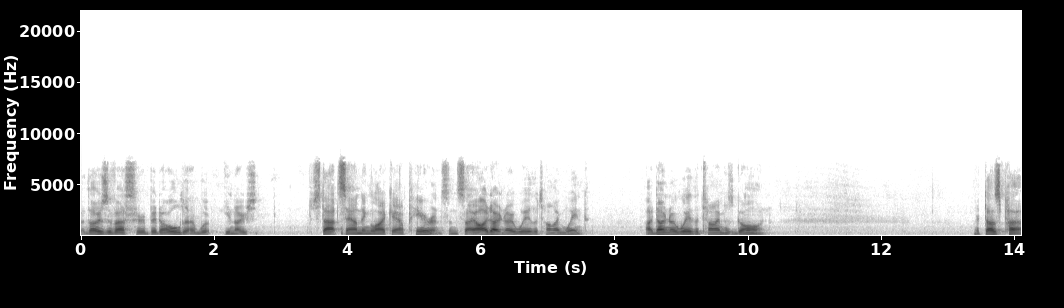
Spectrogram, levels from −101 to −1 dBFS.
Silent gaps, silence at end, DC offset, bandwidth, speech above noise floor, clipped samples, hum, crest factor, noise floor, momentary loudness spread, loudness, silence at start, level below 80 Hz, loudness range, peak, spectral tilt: none; 0 s; under 0.1%; 7.4 kHz; 41 dB; under 0.1%; none; 22 dB; -76 dBFS; 13 LU; -35 LUFS; 0 s; -90 dBFS; 7 LU; -16 dBFS; -5 dB/octave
